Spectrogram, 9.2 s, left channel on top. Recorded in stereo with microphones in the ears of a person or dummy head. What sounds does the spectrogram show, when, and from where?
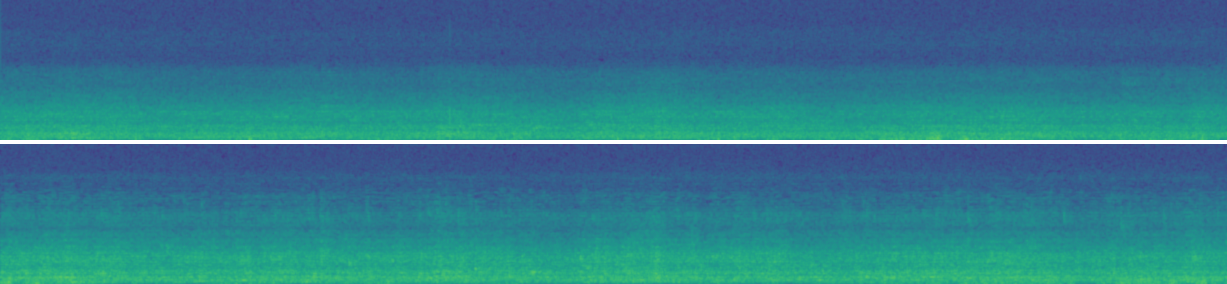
0.0 s running water: 55° right (ahead or behind), 1.7 m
